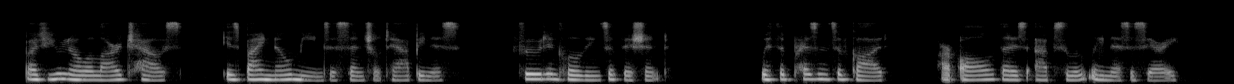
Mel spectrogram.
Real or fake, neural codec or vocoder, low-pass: fake; codec, 16 kHz, 0.9 kbps, LongCat-Audio-Codec; 7.2 kHz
